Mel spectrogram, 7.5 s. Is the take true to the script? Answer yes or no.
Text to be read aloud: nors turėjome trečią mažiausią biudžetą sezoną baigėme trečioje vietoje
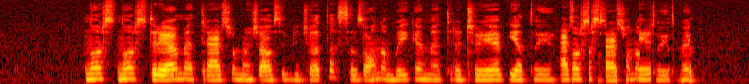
no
